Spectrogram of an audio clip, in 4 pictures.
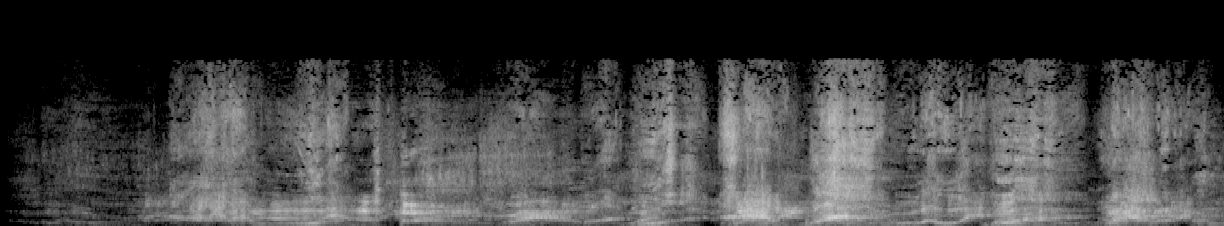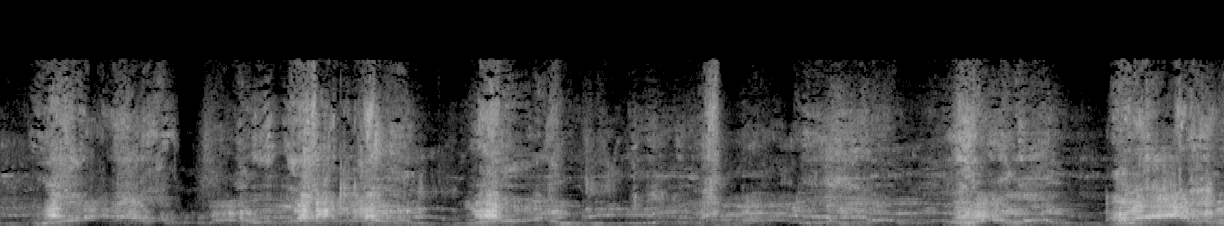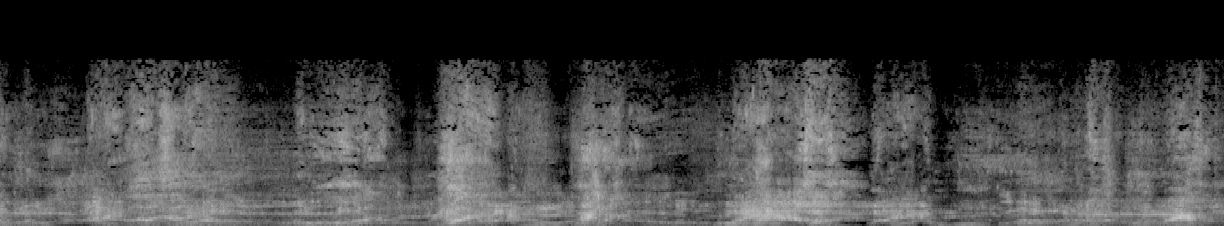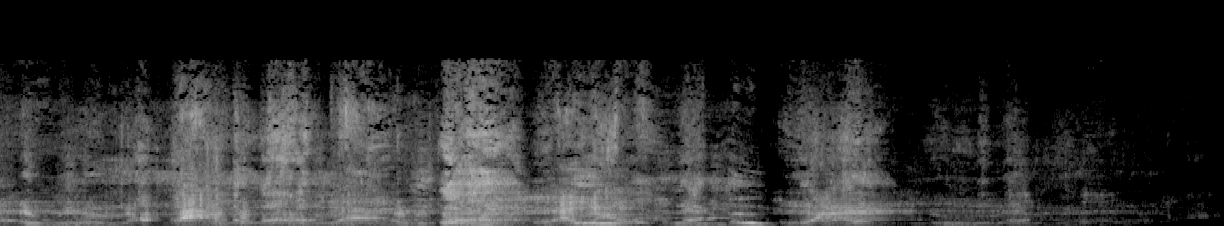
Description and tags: Multiple people pretending to be zombies, uneffected.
